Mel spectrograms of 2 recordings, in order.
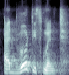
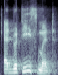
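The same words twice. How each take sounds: First: It is said in a British English accent. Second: It is said in an Asian English accent.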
